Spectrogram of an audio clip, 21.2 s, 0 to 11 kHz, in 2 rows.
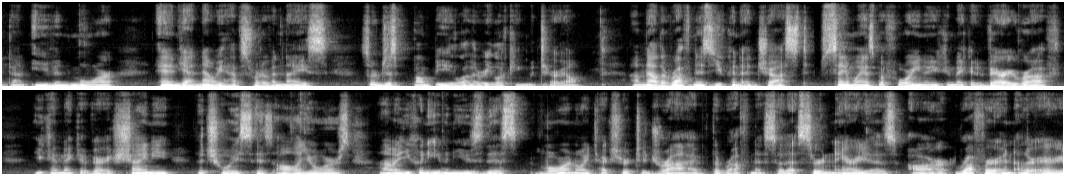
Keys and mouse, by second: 0.8-2.3 middle drag, 2.5 shift+middle drag, 5.6 middle click, 6.8 shift+middle click, 8.1 click, 10.2-13.7 middle drag, 15.0 middle click, 16.6-18.0 drag, 18.7-19.4 drag.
